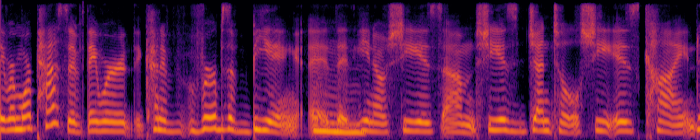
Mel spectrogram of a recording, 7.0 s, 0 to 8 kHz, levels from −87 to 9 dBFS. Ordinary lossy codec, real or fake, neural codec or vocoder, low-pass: AAC, 48 kbps; real; none; 7.2 kHz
